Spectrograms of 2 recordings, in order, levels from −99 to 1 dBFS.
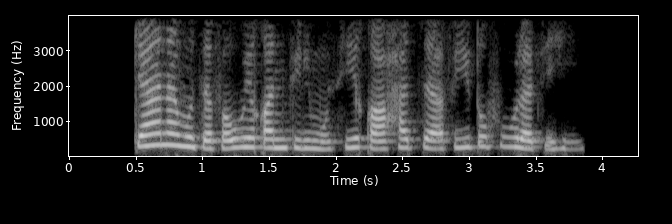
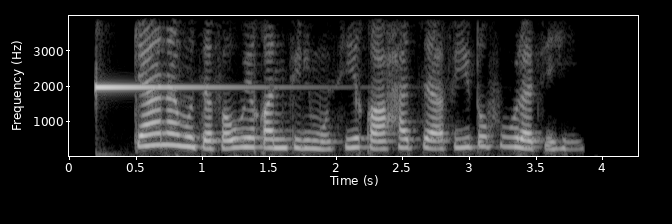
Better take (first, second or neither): first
